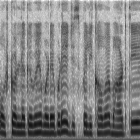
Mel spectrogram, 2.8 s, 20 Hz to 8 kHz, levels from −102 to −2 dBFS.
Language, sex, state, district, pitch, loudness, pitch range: Hindi, female, Punjab, Pathankot, 175 Hz, -14 LUFS, 170-185 Hz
